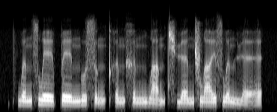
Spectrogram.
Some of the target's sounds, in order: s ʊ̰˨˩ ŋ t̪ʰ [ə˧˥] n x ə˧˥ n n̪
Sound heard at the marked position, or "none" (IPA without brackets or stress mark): ə˧˥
